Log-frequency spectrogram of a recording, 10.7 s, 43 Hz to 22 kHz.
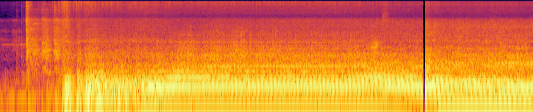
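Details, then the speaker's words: Mazdaspeed 3 with AEM methanol injection, after installing a methanol solenoid and refilling meth/water following nozzle/check valve failure: engine catches after brief crank and settles into steady, smooth idle with no misses; idles much better than before (previous fuel-system-too-rich codes). "so it seems to be idling much better we'll get rid of these codes that we did have for fuel system too rich and see if they come back"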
